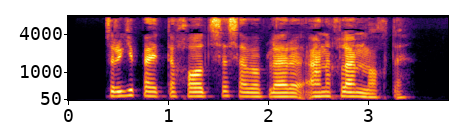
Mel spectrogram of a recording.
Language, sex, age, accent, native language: Uzbek, male, 25-34, Farg'ona, Uzbek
